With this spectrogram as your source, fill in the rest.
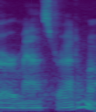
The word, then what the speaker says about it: Mastra: It's interesting you mention YC because I keep mentioning Maestra or Mastra. I don't know how they pronounce it. It's Mastra.ai.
